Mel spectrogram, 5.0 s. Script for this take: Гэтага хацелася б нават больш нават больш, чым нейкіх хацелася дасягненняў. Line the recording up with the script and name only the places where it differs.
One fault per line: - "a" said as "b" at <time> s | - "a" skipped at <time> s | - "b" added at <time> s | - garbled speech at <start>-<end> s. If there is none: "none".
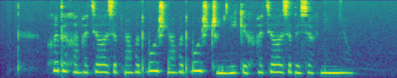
none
